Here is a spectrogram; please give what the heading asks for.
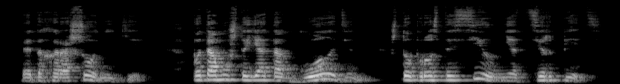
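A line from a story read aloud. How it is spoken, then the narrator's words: Growled. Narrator (Russian): прорычал он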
